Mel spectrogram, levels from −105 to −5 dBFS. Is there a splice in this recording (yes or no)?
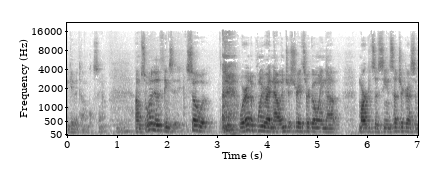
no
